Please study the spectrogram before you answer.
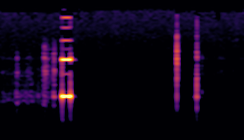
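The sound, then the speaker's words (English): A voice recorder gives a short, clear electronic beep as it starts recording. A few fainter blips follow, with silence between them. “Beeps and it means you're recording.”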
